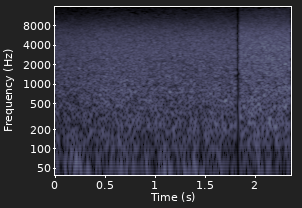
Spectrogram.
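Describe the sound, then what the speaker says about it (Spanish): Falling water roaring steadily at a waterfall in the Cloudbridge cloud forest, Costa Rica, a dense close wash of broadband rushing noise with no talk. "el sonido del agua es increíble"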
